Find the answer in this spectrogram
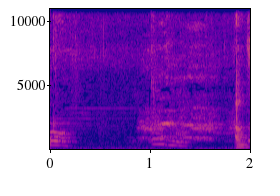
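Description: An animal call: one drawn-out call falling slowly in pitch, starting about a second in, with a woman's voice cutting in near the end.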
